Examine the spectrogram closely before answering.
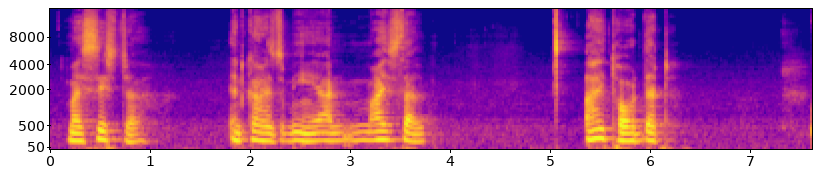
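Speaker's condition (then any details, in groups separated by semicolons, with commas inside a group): No condition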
